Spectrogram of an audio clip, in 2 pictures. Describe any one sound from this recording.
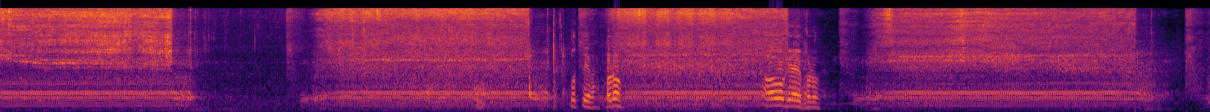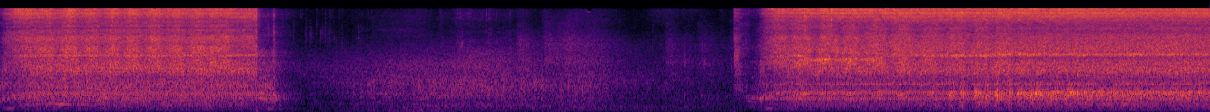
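A pressure washer motor hums steadily.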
